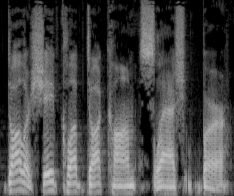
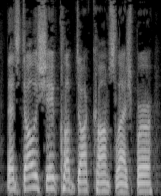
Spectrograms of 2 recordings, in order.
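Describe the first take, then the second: First: Slow, spelled-out web address; slow URL read. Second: Said in the usual way. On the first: Shown as a demonstration. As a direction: read the address slowly for listeners. URL repeated slowly.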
